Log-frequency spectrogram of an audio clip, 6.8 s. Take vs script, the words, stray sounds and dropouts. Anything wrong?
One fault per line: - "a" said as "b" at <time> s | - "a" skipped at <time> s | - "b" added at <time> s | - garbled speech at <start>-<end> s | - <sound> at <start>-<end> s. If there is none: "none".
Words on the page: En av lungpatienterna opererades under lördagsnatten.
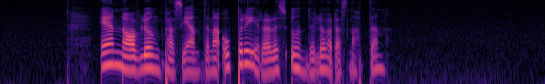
none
